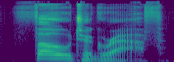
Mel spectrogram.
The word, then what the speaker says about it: photograph: The stress is on the first syllable. Photograph. So the first O is a clear, strong O sound. The other two syllables are unstressed. So they both get reduced to a schwah photograph.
